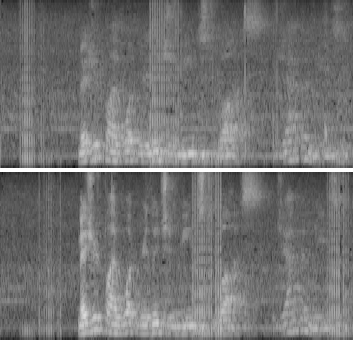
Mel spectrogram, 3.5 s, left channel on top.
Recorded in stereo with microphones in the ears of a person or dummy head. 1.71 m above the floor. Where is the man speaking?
75° right (ahead or behind), 0.5 m; by 3.4 s 70° right (ahead or behind), 3.5 m.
